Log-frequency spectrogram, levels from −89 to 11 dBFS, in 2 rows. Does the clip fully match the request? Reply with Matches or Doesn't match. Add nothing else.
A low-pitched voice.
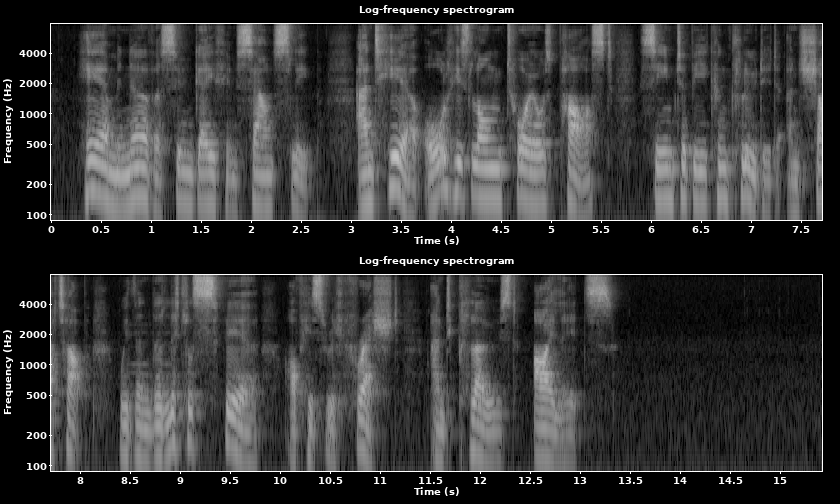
Matches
